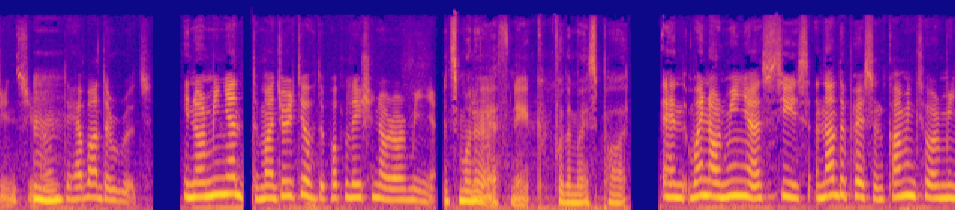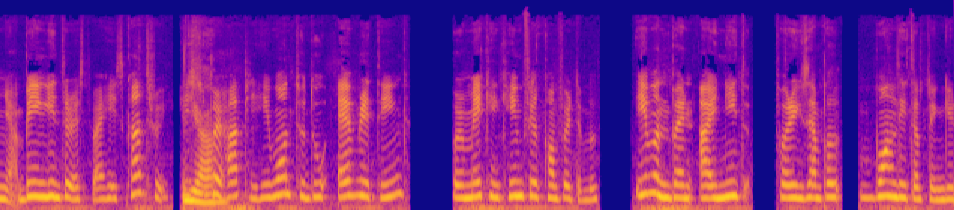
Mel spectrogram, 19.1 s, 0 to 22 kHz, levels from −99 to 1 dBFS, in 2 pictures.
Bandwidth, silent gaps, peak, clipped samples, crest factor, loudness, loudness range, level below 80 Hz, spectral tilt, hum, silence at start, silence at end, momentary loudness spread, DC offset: 16 kHz; 1.54-1.76 s, 6.33-6.58 s, 11.29-11.33 s, 13.67-14.06 s, 15.57-15.85 s, 17.09-17.29 s, 17.98-18.12 s; -4 dBFS; under 0.1%; 12 dB; -17 LUFS; 4 LU; -36 dBFS; -6 dB/octave; none; 0 s; 0 s; 11 LU; under 0.1%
